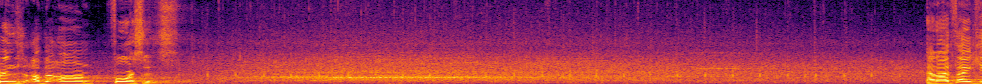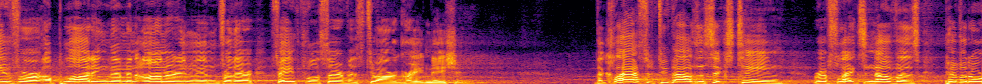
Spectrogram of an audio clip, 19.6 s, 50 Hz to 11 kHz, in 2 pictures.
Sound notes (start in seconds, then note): 6.5 applause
